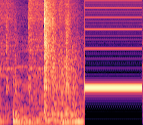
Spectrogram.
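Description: Intro jingle music with a strong bass line cuts off about a second in, and a steady single-pitch test-tone beep of the colour-bars kind takes over.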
